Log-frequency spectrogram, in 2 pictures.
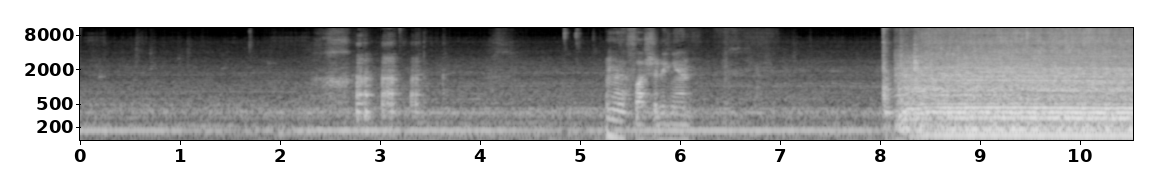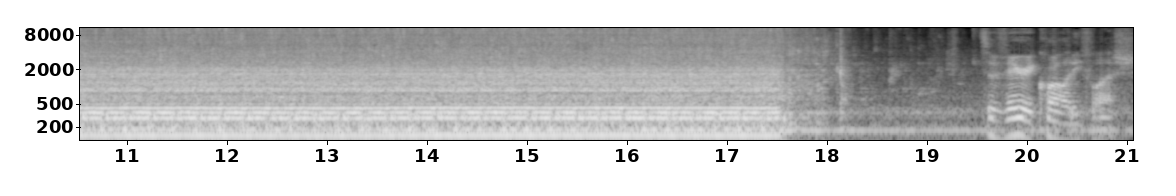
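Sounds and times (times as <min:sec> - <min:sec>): water rushing round toilet bowl: 0:08.0 - 0:19.5
flush pump click: 0:08.0 - 0:19.6
pump motor humming: 0:08.0 - 0:19.6.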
